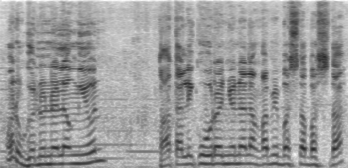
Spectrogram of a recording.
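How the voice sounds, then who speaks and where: A wounded teenage Filipino son in a radio drama. His voice sits fairly high, hesitant and full of feeling, with music playing underneath. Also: fast talker. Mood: pleading, hurt. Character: hurt, pleading teenage son confronting his runaway mother. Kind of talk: Tagalog radio drama acting.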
